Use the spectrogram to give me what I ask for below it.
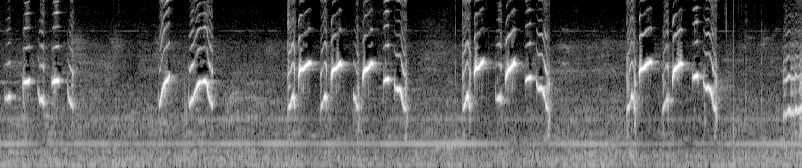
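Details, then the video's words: One-year-old pet male cockatiel singing and mimicking a car alarm, delivering clusters of two to four bright upslurred whistles, the clusters separated by short pauses, above a constant low hum. "Calopsita imitando alarme de carro e outros sons"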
